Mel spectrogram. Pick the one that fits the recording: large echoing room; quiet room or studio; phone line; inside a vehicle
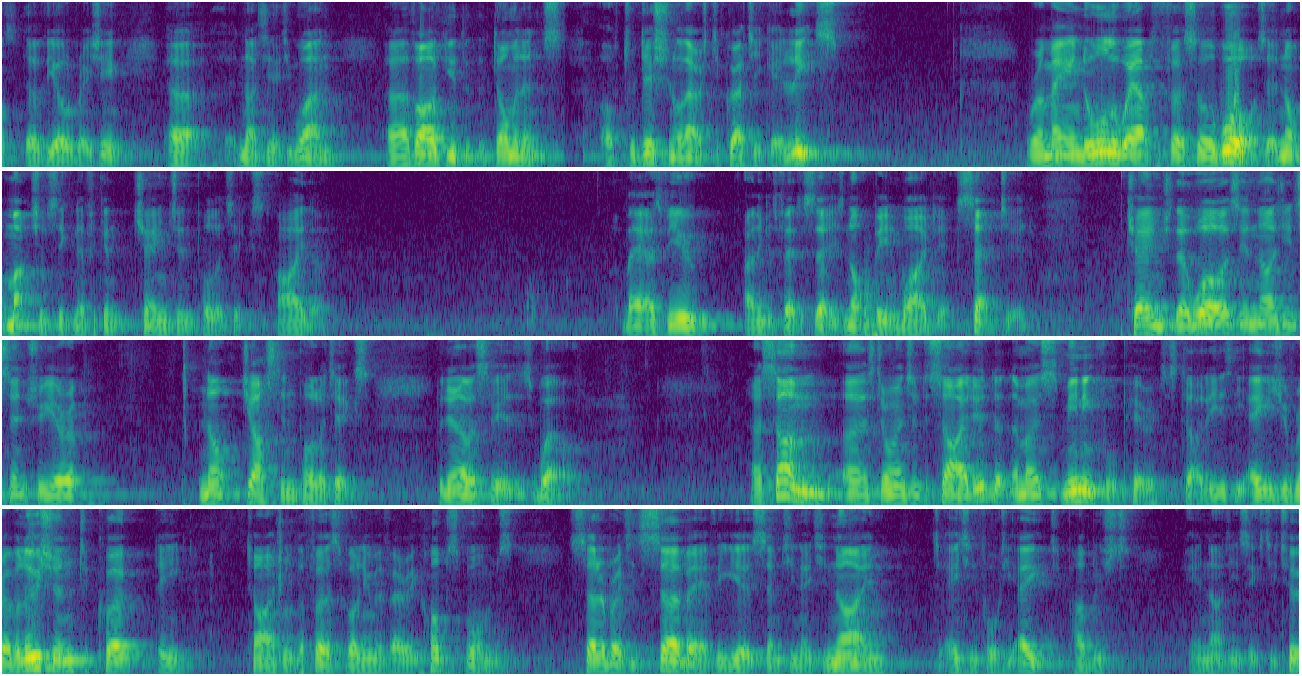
large echoing room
